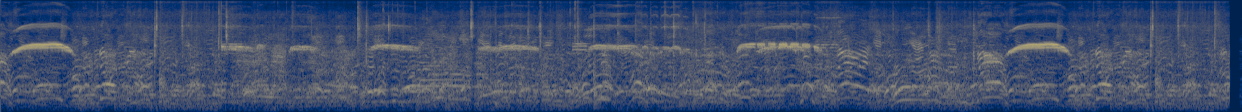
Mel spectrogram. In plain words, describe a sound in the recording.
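A large crowd of men and women shout and chatter loudly outdoors.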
